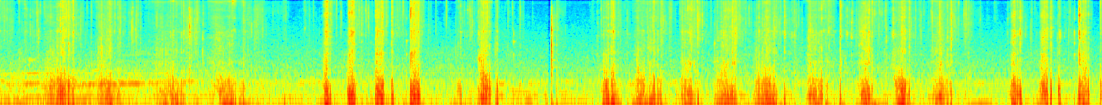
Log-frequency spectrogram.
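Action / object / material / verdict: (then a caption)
scrape / bar of soap scraped by a metal blade / soap / none. A metal utility-knife blade scrapes along the edge of a solid, dry, rectangular pink bar of soap held in one hand, shaving off curled strips that pile up beside it, played at double speed. Quick, dry, crunchy scraping strokes with a tearing, crinkly texture follow one another in rapid uneven bursts, each cutting off sharply with no ring.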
